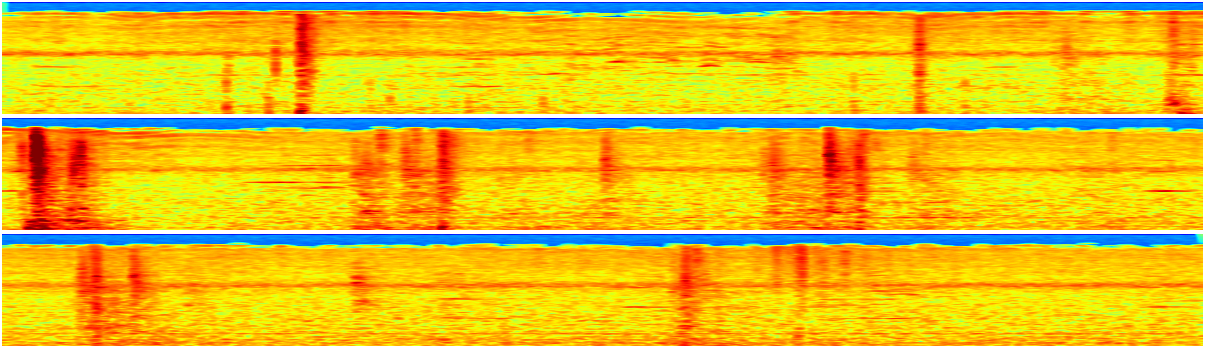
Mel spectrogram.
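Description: Footsteps scuff softly on a hard floor.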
